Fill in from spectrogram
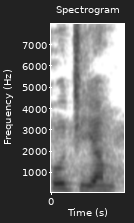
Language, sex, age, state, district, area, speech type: Tamil, female, 30-45, Tamil Nadu, Krishnagiri, rural, read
